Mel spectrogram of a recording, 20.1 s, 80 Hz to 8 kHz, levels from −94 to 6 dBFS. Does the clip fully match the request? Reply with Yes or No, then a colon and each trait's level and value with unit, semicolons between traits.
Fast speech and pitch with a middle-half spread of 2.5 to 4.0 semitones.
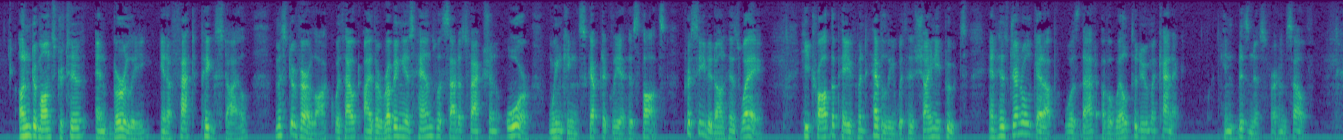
No: average, 160 wpm; average, 3.6 semitones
